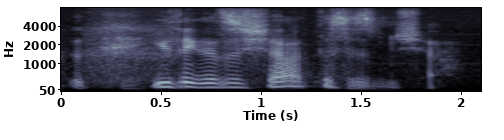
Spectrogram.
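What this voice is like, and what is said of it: Whispered imitation of another person's voice. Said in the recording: “That was a good impression... I had to whisper it... the whispering”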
